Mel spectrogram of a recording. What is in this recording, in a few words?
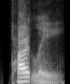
"partly", American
